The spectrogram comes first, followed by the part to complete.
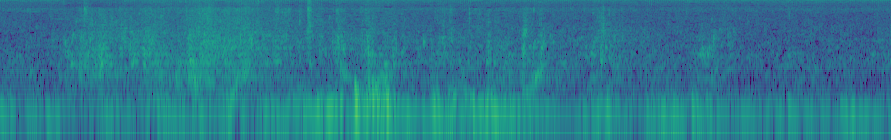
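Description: A German shepherd wading in shallow creek water: a run of sloshing splashes, strongest a little under two seconds in, over wind rumble on the microphone.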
